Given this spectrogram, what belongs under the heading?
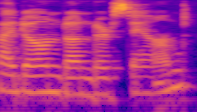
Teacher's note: you heard something that sounded more like i don't understand then people are linking that t and putting it on the u i would recommend trying to use don't with the stop t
